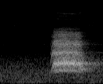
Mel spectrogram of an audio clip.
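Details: Muntjac deer, a male, barking at an observer's scent from across a hedgerow in a field after alerting and stamping the ground; one loud, harsh, abrupt bark lasting about a third of a second over quiet background.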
